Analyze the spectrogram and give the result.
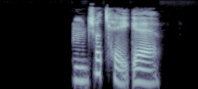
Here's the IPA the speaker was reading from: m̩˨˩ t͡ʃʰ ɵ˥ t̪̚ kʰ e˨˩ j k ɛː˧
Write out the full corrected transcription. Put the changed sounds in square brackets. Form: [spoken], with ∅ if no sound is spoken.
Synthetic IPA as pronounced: m̩˨˩ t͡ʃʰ ɵ˥ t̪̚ kʰ e˨˩ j k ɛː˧

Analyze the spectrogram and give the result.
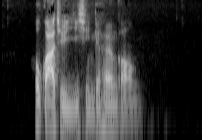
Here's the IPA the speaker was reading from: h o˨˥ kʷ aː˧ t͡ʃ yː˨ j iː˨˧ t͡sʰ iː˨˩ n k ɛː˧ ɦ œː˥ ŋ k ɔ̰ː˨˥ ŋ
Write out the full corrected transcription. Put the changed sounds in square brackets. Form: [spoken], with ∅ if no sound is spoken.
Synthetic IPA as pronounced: h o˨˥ kʷ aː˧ t͡ʃ yː˨ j iː˨˧ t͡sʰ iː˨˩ n k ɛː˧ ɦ œː˥ ŋ k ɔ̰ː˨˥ ŋ

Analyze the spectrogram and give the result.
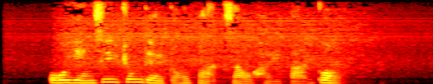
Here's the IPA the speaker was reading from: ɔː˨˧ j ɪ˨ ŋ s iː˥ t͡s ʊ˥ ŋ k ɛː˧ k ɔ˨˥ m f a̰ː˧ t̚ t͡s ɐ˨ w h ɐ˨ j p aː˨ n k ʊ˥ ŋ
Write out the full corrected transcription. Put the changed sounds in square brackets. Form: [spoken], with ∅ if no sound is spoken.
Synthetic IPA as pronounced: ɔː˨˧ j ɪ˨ ŋ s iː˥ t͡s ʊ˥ ŋ k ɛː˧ k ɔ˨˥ [ŋ] f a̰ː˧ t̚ t͡s ɐ˨ w h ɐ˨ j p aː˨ n k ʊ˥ ŋ

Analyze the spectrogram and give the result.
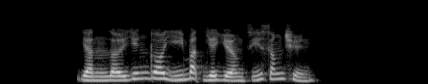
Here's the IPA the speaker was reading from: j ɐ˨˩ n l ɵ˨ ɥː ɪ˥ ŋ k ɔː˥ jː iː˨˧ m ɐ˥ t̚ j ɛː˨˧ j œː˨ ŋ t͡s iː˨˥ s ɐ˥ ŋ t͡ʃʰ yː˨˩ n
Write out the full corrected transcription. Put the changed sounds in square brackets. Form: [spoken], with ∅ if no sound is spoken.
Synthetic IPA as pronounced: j ɐ˨˩ n l ɵ˨ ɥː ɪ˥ ŋ k ɔː˥ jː iː˨˧ m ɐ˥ t̚ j ɛː˨˧ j œː˨ ŋ t͡s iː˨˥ s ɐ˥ ŋ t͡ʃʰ yː˨˩ n

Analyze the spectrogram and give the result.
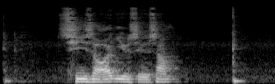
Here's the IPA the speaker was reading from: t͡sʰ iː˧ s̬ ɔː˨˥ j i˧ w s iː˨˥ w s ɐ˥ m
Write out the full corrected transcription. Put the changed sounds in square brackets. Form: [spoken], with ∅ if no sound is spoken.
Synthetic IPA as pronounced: t͡sʰ iː˧ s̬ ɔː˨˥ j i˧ w s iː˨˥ w s ɐ˥ m

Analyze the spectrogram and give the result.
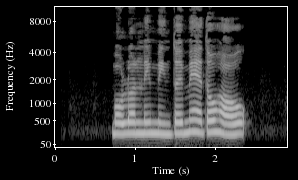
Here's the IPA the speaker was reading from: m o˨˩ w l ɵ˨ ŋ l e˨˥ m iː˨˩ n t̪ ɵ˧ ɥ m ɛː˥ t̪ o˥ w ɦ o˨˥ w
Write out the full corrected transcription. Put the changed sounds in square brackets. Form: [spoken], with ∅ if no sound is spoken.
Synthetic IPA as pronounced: m o˨˩ w l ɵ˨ [n] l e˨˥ m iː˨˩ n t̪ ɵ˧ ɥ m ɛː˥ t̪ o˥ w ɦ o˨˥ w

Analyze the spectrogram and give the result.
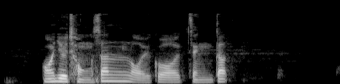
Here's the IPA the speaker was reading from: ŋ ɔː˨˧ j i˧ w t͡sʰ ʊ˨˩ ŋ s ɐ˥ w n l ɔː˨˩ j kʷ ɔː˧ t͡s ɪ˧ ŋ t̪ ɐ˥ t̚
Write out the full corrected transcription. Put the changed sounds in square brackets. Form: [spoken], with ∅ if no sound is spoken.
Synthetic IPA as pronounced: ŋ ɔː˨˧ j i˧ w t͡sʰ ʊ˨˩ ŋ s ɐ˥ [∅] n l ɔː˨˩ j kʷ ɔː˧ t͡s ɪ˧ ŋ t̪ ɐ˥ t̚

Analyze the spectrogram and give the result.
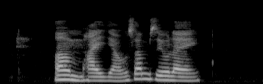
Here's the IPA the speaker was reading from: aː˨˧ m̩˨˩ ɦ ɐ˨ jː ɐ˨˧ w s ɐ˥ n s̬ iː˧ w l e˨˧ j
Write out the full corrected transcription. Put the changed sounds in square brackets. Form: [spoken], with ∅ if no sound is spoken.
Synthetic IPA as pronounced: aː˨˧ m̩˨˩ ɦ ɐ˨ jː ɐ˨˧ w s ɐ˥ [m] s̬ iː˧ w l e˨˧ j

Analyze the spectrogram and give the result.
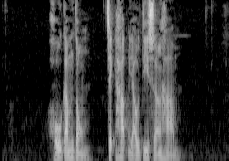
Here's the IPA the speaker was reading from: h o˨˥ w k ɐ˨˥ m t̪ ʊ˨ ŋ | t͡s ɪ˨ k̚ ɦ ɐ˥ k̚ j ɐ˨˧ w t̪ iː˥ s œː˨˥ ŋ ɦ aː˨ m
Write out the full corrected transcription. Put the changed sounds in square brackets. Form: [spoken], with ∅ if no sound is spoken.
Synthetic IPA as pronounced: h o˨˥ w k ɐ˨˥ m t̪ ʊ˨ ŋ | t͡s [ɪ˥] k̚ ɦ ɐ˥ k̚ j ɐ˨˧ w t̪ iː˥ s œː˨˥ ŋ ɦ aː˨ m

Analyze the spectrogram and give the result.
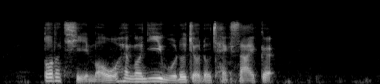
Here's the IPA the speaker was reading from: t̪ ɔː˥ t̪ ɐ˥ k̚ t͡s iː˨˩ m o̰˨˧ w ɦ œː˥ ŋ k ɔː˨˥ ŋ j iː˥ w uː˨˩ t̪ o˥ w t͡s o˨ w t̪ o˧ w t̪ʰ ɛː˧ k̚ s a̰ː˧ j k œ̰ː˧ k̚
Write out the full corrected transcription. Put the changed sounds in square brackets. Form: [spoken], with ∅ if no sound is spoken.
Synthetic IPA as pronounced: t̪ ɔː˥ t̪ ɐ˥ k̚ [t͡sʰ] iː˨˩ m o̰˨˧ w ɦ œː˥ ŋ k ɔː˨˥ ŋ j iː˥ w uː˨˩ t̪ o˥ w t͡s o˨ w t̪ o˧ w t̪ʰ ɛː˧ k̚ s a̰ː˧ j k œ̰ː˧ k̚

